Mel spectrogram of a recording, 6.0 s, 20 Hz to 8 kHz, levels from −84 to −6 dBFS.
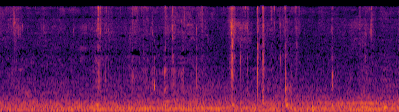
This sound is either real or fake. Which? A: real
